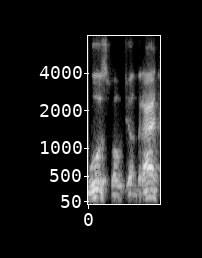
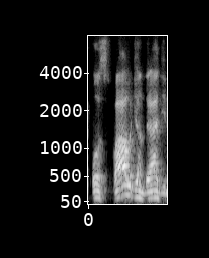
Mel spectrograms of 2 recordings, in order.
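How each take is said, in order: First: Oswald has the stress on its first syllable. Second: Oswald has the stress on its last syllable. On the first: The speaker calls it wrong. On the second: The speaker calls it right.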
